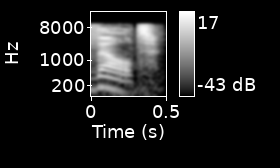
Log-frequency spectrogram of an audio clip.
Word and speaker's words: Veldt: They are the garbage collectors and janitors of the Veldt, and that's spelled V E L D T. Um, it might have sounded like felt, the material, when Chris said it, but it's a large, open, living landscape.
